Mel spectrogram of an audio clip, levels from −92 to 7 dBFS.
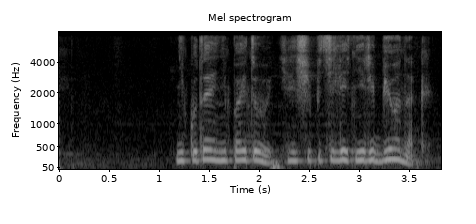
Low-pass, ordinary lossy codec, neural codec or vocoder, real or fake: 7.2 kHz; MP3, 64 kbps; none; real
